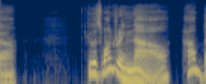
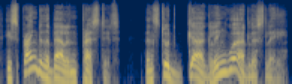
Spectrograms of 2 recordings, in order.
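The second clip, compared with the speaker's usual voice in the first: ordinary delivery, nothing marked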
